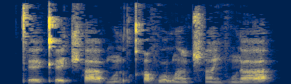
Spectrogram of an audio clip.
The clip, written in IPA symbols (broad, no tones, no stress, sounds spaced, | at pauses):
tʼ ɛː kʼ ɛ t͡ʃʰ aː b õ r qʰ ʌ v o lˠ ã ʈ͡ʂʰ ãː ʎ v õ ɾ a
